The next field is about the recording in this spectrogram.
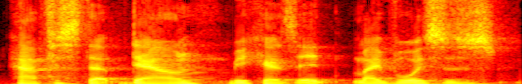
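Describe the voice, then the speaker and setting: A man's voice: medium pitch, monotone, normal speed, pushed and bright. A young adult man hosting a casual podcast chat, laid-back, swearing freely and laughing often as he talks about playing music.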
